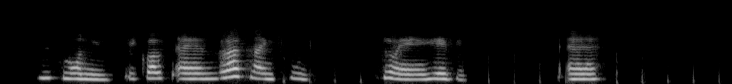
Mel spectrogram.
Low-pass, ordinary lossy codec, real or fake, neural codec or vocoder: 5.4 kHz; AAC, 24 kbps; fake; codec, 24 kHz, 3 kbps, HILCodec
